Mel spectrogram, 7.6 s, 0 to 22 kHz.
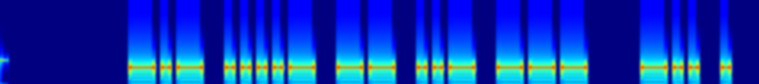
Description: Morse code, heard as a keyed tone, about 15 wpm, 700 Hz. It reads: K4MUO DE
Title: USA Callsign DE Callsign - 5 Characters - 15wpm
